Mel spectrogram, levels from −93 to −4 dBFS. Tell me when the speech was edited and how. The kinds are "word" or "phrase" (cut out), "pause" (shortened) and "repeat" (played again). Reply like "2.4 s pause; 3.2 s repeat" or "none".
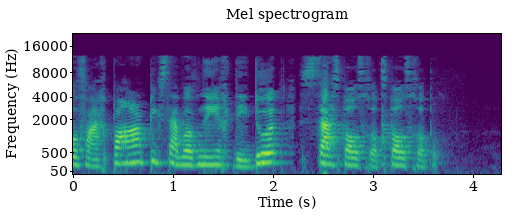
1.6 s word; 2.2 s pause; 3.1 s repeat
